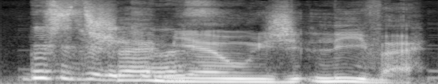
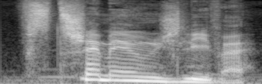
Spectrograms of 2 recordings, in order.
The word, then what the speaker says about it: Wstrzemięźliwe: V S Ts Zi E M I O Zi L I V E. Wstrzemięźliwe. Wstrzemięźliwe. Wstrzemięźliwe.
